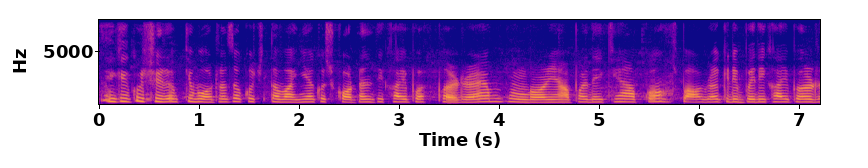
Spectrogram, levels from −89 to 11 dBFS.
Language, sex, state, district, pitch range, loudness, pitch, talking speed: Hindi, female, Andhra Pradesh, Guntur, 255-280 Hz, -16 LUFS, 265 Hz, 215 wpm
